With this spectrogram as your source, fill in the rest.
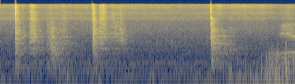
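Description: Beef and broccoli being stirred on a Camp Chef flat top grill. A steady sizzle carries three sharp scraping strokes of the spatula, then the frying swells near the end.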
